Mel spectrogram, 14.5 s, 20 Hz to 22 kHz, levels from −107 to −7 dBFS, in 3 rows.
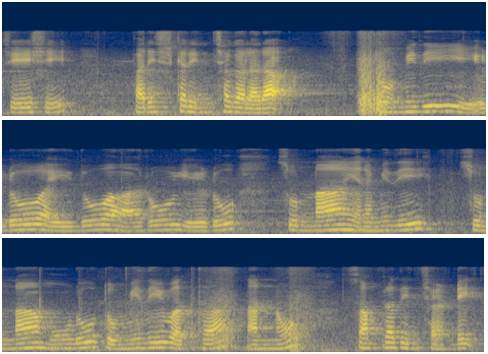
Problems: constant background noise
